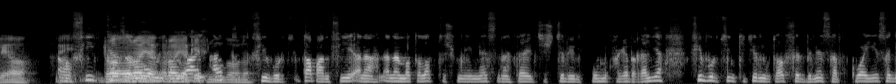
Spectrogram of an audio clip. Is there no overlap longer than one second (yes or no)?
no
